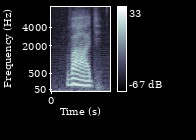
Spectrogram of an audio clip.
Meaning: desire, longing; aspiration; craving; yen
- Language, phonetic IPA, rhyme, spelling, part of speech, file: Hungarian, [ˈvaːɟ], -aːɟ, vágy, noun, Hu-vágy.ogg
